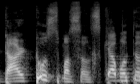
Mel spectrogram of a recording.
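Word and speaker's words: dartos: एक एक मसल होता है उसको बोलते हैं डाटो मसल्स क्या बोलते हैं उसको डाटो मसल्स इस ditto spelling D ए आर टी ओ S ditto muscles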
